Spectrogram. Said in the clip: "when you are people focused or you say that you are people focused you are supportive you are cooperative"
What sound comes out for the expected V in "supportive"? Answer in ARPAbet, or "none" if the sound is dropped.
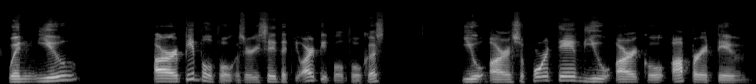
V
